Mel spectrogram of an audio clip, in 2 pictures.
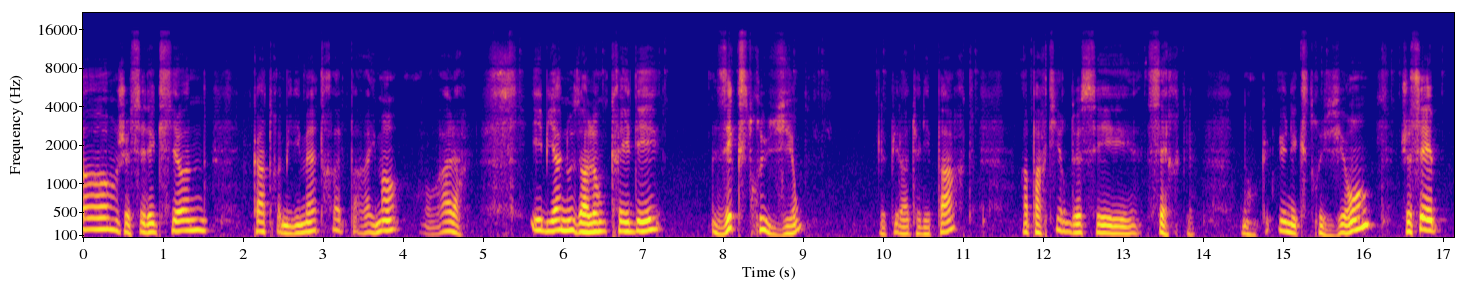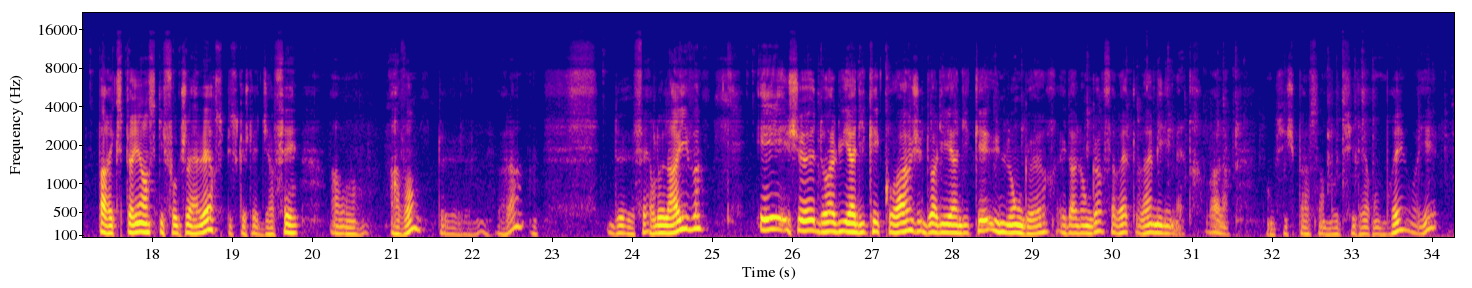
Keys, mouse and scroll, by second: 0.2 click, 1.5 click, 2.4 KP_4, 2.8 KP_Enter, 2.8 Return, 4.4 click, 5.3 scroll down 1, 6.4 click, 10.4 click, 11.8 click, 14.8 click, 17.7 click, 19.5-22.9 drag, 28.9 click, 30.2 KP_2, 30.4 KP_0, 30.7 KP_Enter, 33.4 &.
